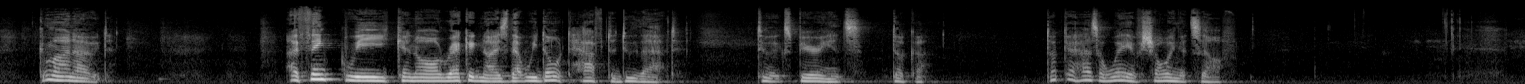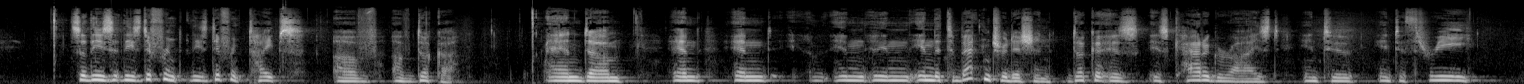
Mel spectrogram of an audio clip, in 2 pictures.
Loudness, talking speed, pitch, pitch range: -19 LUFS, 105 wpm, 165 Hz, 140-185 Hz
